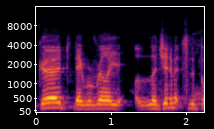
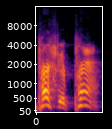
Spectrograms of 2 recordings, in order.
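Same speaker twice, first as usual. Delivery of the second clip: imitated Quebecois French, higher pitched; Quebecois French accent; 6 semitones higher, 4 dB louder than usual. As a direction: mimic a friend's Quebecois pronunciation of French. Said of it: "the way he would pronounce everything was so different".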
